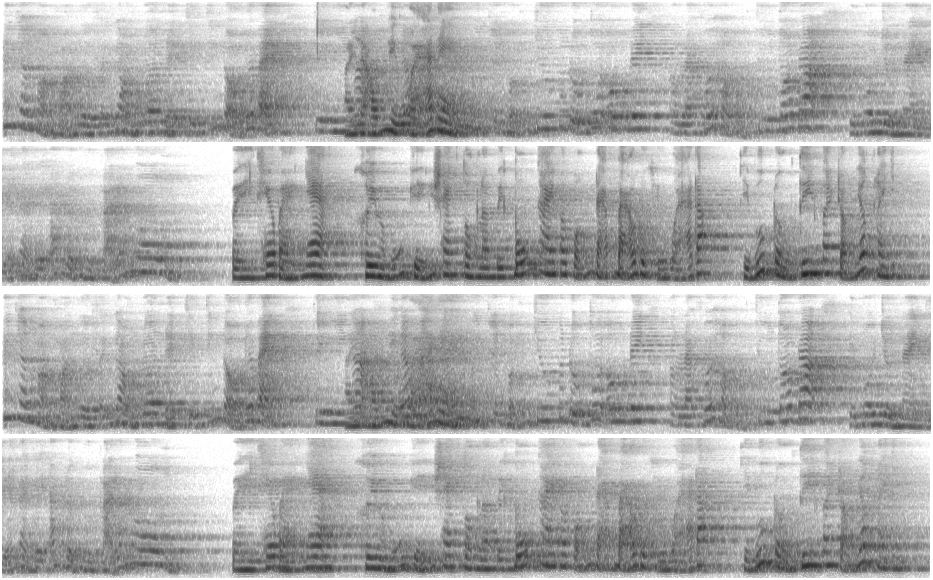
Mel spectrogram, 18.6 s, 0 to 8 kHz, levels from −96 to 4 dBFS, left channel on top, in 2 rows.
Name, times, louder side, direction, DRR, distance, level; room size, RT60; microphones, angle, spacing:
voice 1, 0.0-3.6 4.0-8.1 8.5-11.0, right 1 dB, 45° right, -2 dB, 1.0 m, -34 dB
voice 2, 3.4-4.6 11.6-12.6 12.8-16.4 16.7-18.2, left 3 dB, 80° left, 6 dB, 0.5 m, -24 dB
8.3 x 4.9 x 2.4 m, 1.5 s
head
